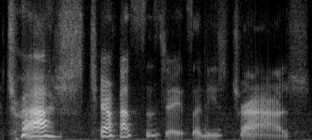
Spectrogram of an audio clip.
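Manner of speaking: loud laugh, then trash said high; laughing burst. Real, not acted. Reader laughing loudly at the spirit's word, half-laughing.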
